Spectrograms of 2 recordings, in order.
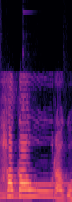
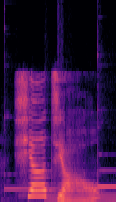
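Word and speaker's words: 虾饺: 자, 그럼 다시 교자로 돌아와서 우리 이번에는 하가우, 우리말로는 하가우라고 하는 이 만두를 한번 볼게요. 자, 중국식 발음으로는 시아지아오, 시아지아오라고 발음을 해요.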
